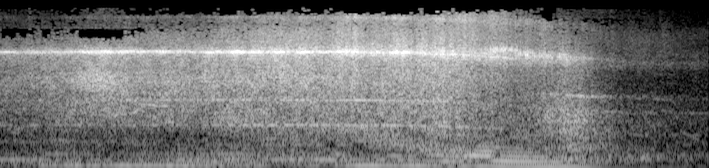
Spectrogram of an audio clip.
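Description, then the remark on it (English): A steady, loud roar of an airplane's jet engines fills the space, a broad rushing drone with a high whine, holding constant before easing down near the end. “The boys had never been on a plane before.”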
